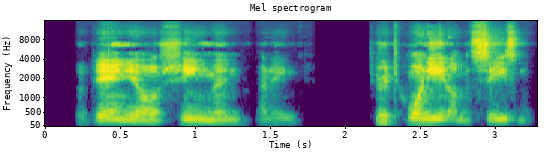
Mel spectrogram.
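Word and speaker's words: Schneemann: How you pronounce that? Sheenman. So Daniel Sheenman, 228 on the season, 5 homers.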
